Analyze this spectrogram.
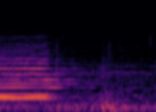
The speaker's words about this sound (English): Somebody's honking at me. I think it's a bus.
